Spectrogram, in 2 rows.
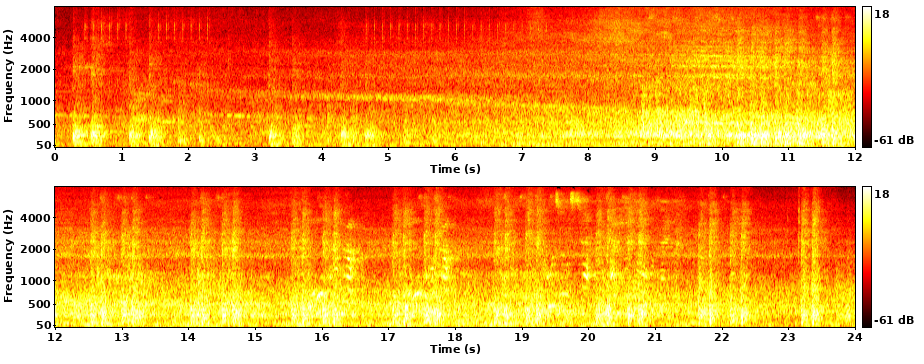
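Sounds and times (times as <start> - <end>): electric locomotive passing: 0.0 - 24.0.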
